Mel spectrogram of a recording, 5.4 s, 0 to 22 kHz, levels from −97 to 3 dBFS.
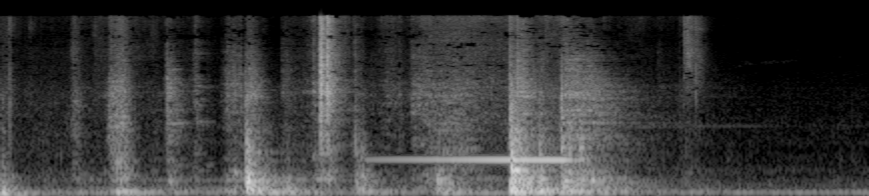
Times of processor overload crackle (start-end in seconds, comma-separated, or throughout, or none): none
